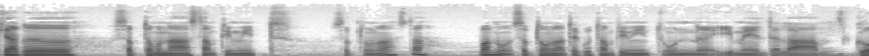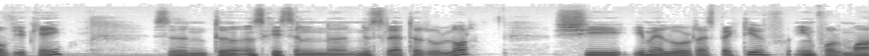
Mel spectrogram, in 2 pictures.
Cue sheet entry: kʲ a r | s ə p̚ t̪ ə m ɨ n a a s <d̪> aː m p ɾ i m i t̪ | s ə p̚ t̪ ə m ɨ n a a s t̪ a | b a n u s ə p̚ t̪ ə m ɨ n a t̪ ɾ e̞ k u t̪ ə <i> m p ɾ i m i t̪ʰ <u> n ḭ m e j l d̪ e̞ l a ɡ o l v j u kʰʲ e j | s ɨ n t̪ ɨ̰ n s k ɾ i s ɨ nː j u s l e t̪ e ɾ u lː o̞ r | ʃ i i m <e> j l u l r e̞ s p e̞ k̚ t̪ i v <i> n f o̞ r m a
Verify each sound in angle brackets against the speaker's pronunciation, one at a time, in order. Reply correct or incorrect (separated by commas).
incorrect, incorrect, correct, correct, correct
